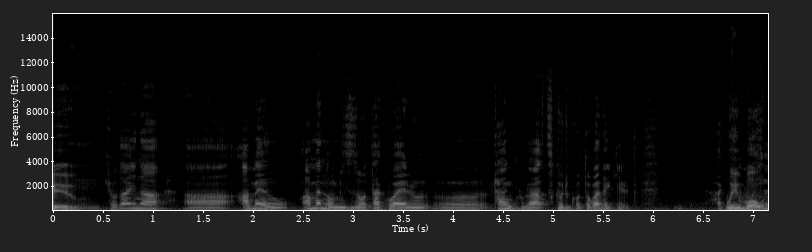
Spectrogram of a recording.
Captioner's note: speaking Japanese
